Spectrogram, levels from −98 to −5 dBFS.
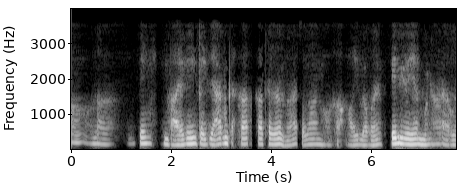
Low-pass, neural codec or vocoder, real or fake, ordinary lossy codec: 3.6 kHz; codec, 16 kHz, about 1 kbps, DyCAST, with the encoder's durations; fake; AAC, 16 kbps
